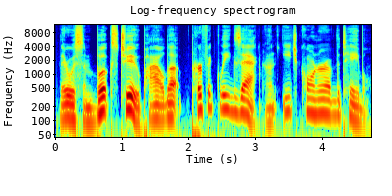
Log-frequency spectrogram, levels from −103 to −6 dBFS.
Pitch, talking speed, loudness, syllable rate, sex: 120 Hz, 190 wpm, -19 LUFS, 5.0 syllables/s, male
